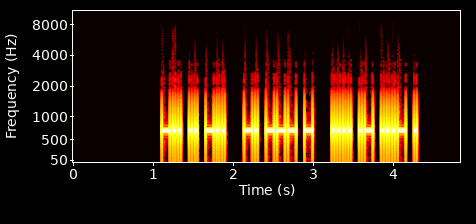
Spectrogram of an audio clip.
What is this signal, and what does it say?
Morse code, heard as a keyed tone, about 34 wpm, 700 Hz. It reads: DID NOT HAVE
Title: Sets of 3 Words 35wpm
